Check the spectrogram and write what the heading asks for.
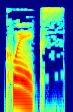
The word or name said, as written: quakes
